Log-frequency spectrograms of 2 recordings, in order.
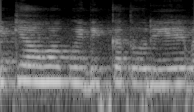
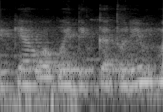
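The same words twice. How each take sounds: First: Said in the usual way. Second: Softer, hushed worried question; husband anxiously repeating his question, hushed; worried asking. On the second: Retold or imitated. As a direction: ask it again quietly, scared for her. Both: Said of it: "वो डर गए".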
